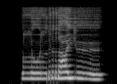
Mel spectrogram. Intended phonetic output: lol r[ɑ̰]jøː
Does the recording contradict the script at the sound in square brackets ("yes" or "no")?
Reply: yes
